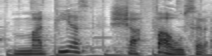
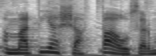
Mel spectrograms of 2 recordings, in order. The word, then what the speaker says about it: Mathias Schaffhäuser: Hoy de invitado tenemos a Matías Schaffhauser, así se pronuncia lo que estabas leyendo en el banner en Twitter, Facebook, que decías, pero ¿cómo se pronuncia ese nombre de Ranch? Se pronuncia Matías Schaffhauser.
